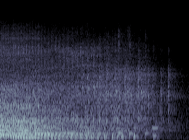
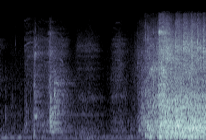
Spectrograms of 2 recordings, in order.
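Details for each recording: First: Two-stage snowblower engine that previously ran only on choke and surged and died in run position, after complete disassembly and reassembly; in full run position, steady even single-cylinder chugging, no surging, burning cleaner; normal running. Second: Troy-Bilt Storm two-stage snowblower that sat unused in a garage, switched from full choke to run; after a few clunks the engine starts, runs hard, then sags and fades, a surging problem that only runs on choke. The carburettor is to be taken off.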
